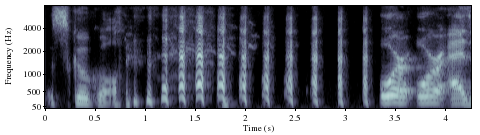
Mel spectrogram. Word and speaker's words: Schuylkill: movie explicitly avoids pronouncing Schuylkill or or as it's known in uh I guess in my tongue the skoogle it's like Google but with an S yeah sure to to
